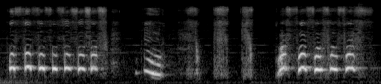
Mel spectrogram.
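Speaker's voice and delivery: loud, high-pitched imitated barks; dog barking. Shown as a demonstration. Teacher imitating a dog, loud high barking. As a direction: yap like a small excited dog. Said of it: "we're like".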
